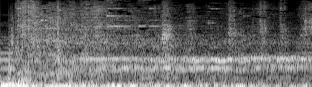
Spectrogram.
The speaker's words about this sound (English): There's a sickening crack. Broken glass splinters under Sherman's back.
